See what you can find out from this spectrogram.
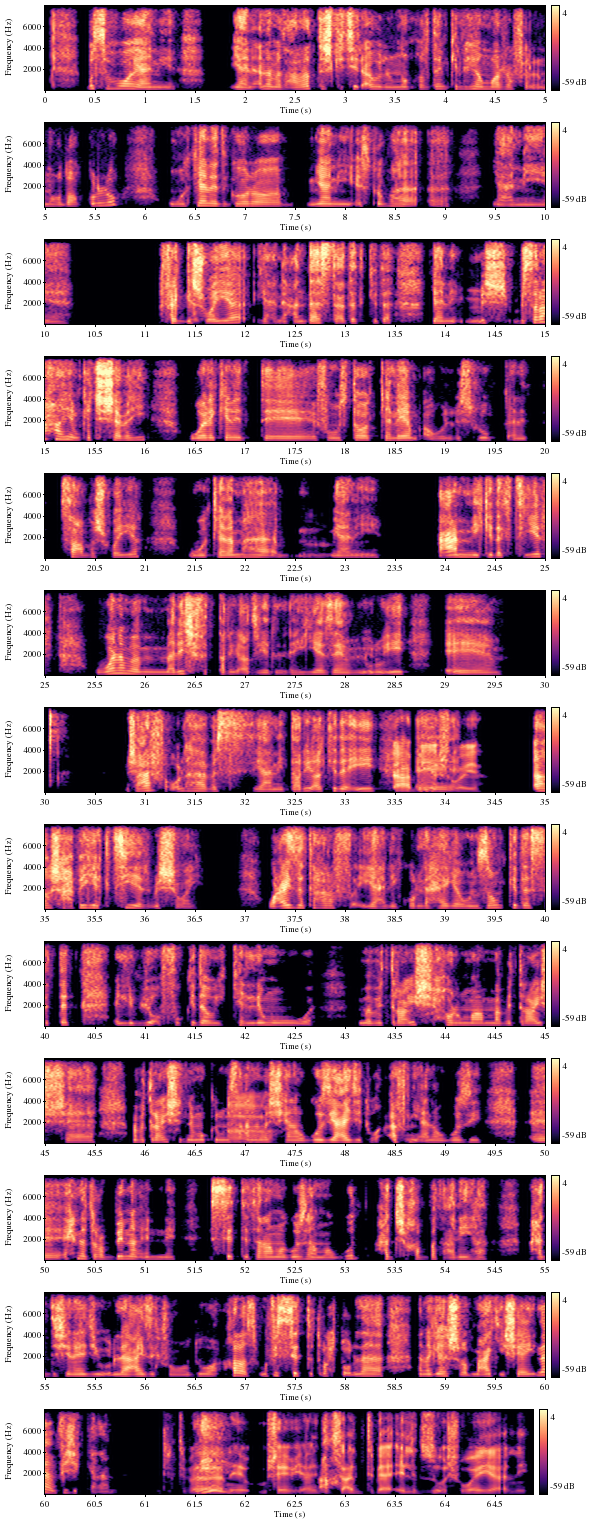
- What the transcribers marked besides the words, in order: tsk; tapping; unintelligible speech
- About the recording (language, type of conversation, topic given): Arabic, podcast, ليه الجار الكويس مهم بالنسبة لك؟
